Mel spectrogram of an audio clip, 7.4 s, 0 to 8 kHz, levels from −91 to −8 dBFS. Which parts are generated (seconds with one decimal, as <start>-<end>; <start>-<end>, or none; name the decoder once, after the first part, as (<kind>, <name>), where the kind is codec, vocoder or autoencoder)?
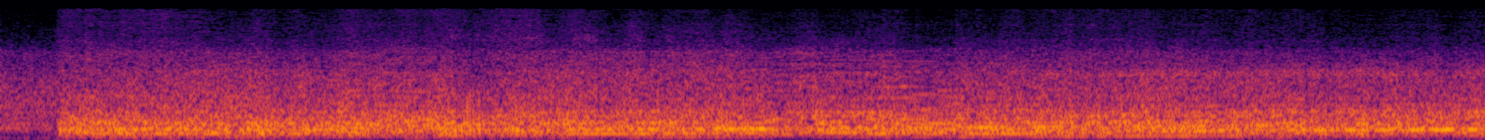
1.6-2.2 (codec, SNAC); 3.8-4.8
